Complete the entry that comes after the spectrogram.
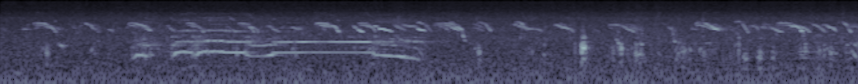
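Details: Rooster crowing amid clucking hens: a long, drawn-out, harmonic crow lasting about two seconds, ending with a downward slur, over continuous high peeps and short clucks from the flock.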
